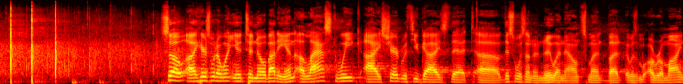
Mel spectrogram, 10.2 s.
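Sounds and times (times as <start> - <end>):
scattered hand claps from an audience: 0.0 - 2.8
speech: 2.4 - 10.2.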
